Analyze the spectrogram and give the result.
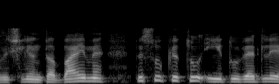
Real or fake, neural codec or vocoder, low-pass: fake; codec, 16 kHz, 2 kbps, FunCodec, trained on Chinese and English, 25 frames a second; 5.4 kHz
